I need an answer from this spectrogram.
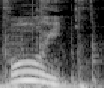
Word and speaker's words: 多い: です送り釜の飯をつけて多いと読みますエンディング一種多い目薄め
